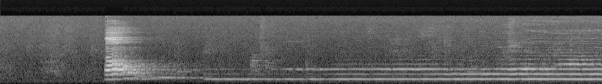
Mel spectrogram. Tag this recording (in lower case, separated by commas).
mantra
